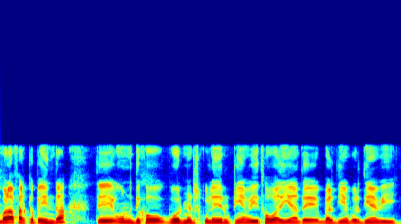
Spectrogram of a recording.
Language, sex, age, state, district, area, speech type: Dogri, male, 18-30, Jammu and Kashmir, Samba, rural, spontaneous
